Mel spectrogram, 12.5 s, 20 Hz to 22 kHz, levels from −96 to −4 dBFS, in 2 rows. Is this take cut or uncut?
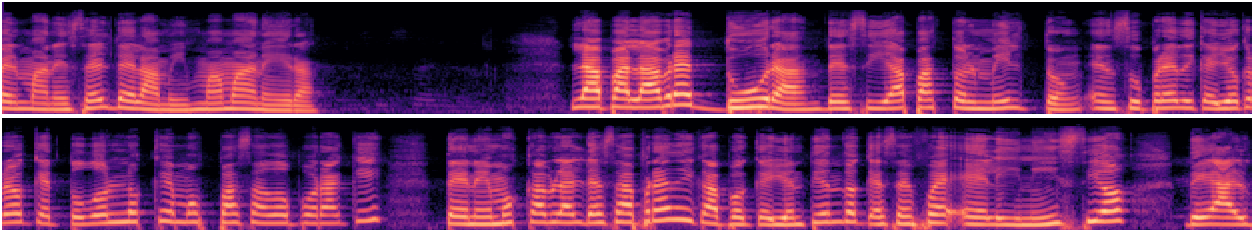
uncut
